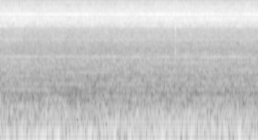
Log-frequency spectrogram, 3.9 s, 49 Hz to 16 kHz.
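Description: An F406 Caravan twin turboprop in the FSX flight simulator drones steadily at the stand, a loud, even engine roar with a faint whine above it and no pause.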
